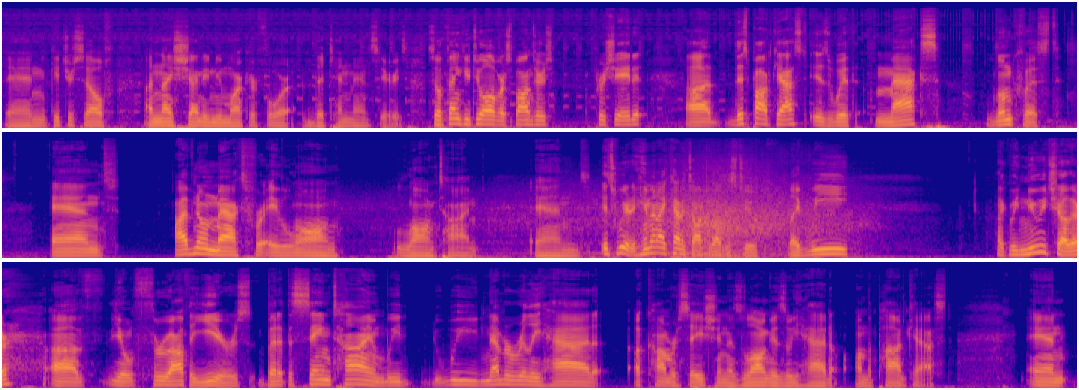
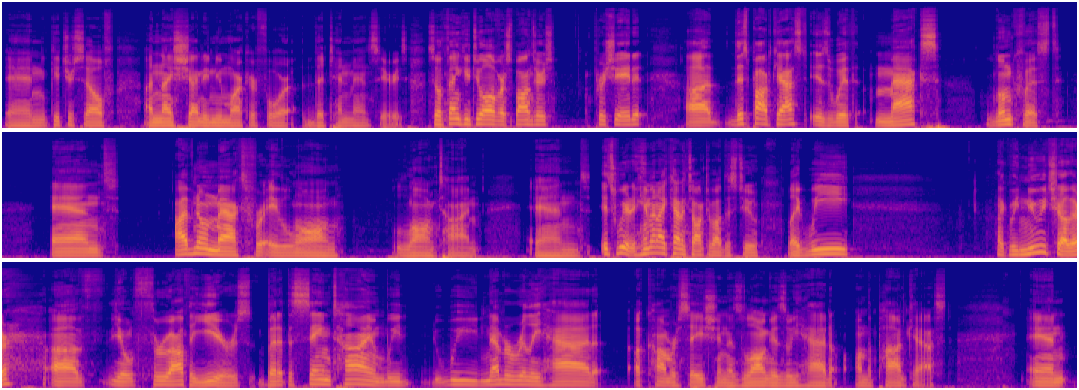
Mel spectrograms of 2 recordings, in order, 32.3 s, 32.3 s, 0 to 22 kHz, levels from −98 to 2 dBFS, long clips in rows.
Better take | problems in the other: second | traffic noise; noticeable; until 19 s; 15 dB below the speech

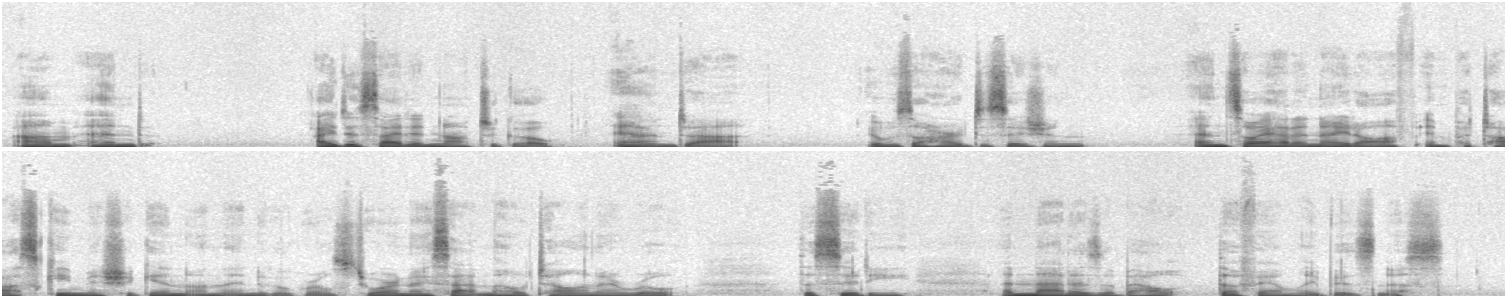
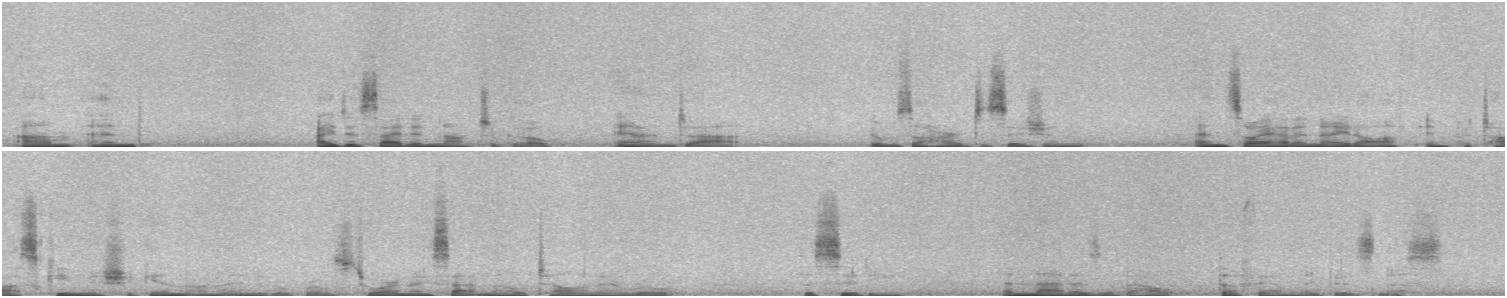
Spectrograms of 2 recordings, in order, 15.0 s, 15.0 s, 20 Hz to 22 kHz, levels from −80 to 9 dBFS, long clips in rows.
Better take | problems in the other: first | hiss; loud; throughout; 9 dB below the speech; faint in the first

